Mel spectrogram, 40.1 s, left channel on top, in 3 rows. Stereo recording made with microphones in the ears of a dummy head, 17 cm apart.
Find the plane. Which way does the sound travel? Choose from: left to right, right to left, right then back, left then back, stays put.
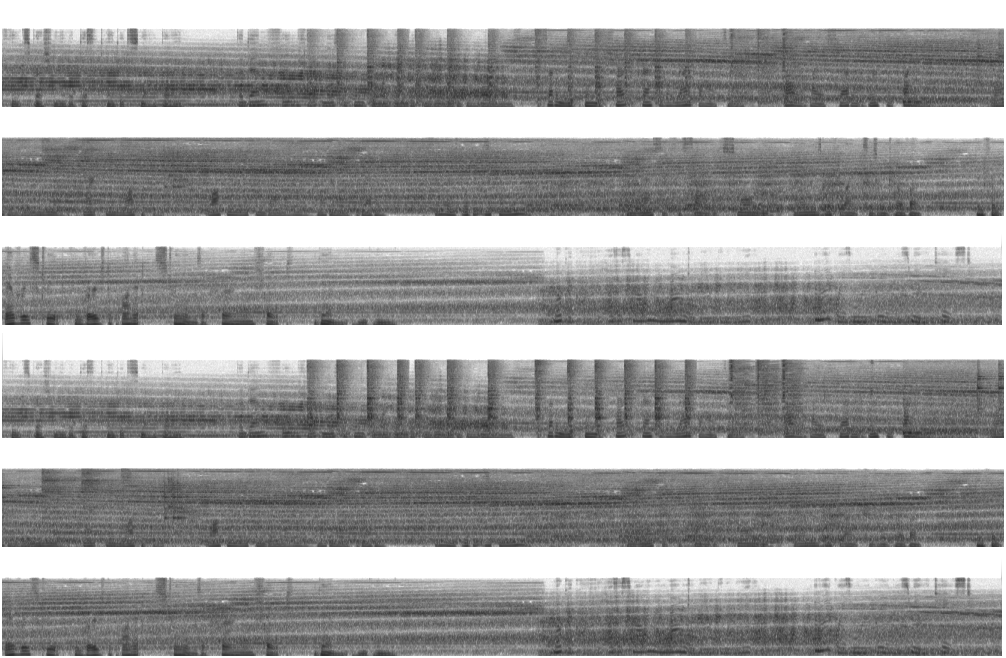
left to right.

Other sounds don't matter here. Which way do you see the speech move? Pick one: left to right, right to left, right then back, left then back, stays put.
left to right.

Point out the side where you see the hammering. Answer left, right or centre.
right.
